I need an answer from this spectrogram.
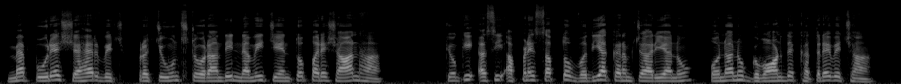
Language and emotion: Punjabi, fearful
